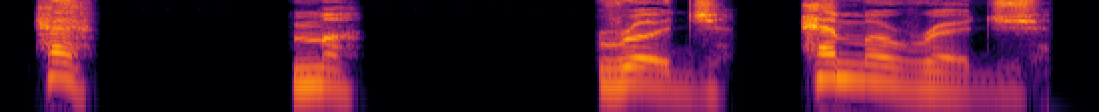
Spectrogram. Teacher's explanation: Stress hem and keep soft. Rudge is smooth.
